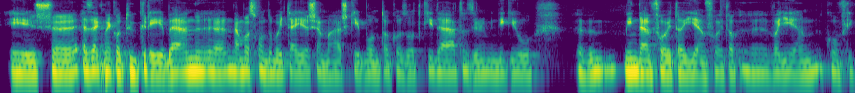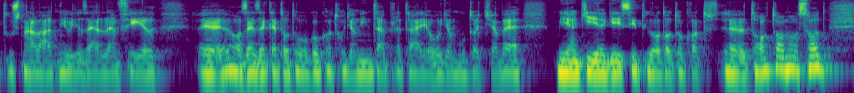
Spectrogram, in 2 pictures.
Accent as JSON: {"language": "Hungarian", "town": "Székesfehérvár", "region": "Fejér", "country": "Hungary", "said": "hát székesfehérvári vagyok"}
